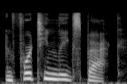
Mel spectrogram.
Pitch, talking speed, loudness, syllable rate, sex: 215 Hz, 190 wpm, -17 LUFS, 5.1 syllables/s, female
